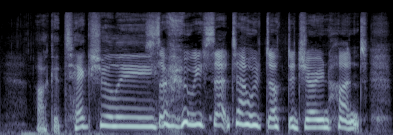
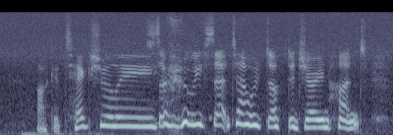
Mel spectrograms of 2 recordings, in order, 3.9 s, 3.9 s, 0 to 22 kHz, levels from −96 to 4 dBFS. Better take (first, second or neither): first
